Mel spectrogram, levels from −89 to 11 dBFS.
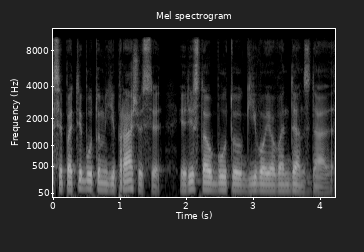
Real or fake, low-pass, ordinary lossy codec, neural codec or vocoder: real; 9.9 kHz; AAC, 64 kbps; none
